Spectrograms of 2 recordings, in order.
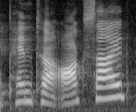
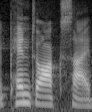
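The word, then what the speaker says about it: pentoxide: not so nice so we don't say pent oxide we just drop the A and say pent oxide it goes better um over the tongue it's easier to pronounce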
